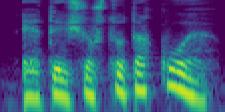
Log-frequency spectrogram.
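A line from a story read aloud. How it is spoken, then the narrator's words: Fisherman whispering. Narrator (Russian): прошептал рыбак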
